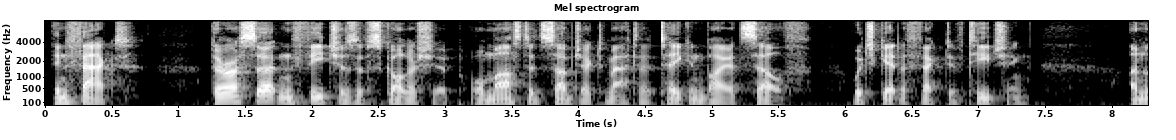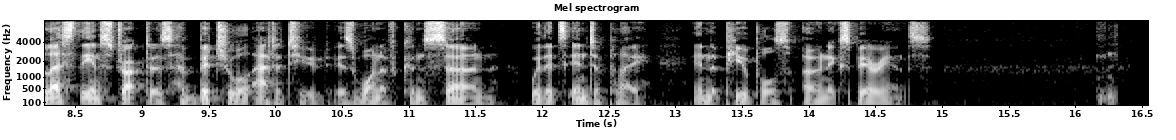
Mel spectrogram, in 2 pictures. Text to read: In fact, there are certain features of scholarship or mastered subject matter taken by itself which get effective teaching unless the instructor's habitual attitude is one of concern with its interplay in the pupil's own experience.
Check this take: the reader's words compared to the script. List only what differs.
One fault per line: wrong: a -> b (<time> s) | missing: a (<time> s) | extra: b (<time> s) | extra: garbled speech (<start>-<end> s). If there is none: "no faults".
no faults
